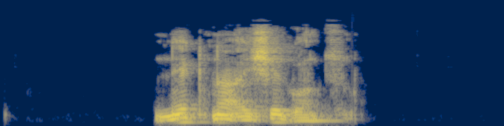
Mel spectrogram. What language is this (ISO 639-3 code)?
lzz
